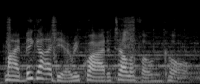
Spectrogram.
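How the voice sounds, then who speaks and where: An actress playing a composed, wry, quietly scheming wife with measured, dry delivery, in a classic film. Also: female voice, on the low side, expressive, music in the background, close to an everyday voice. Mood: confiding. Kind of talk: classic film dialogue and voice-over narration.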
